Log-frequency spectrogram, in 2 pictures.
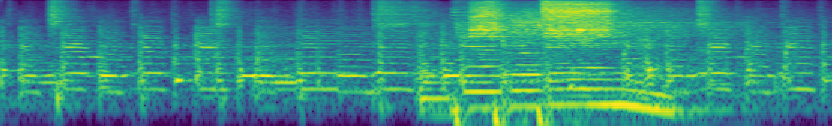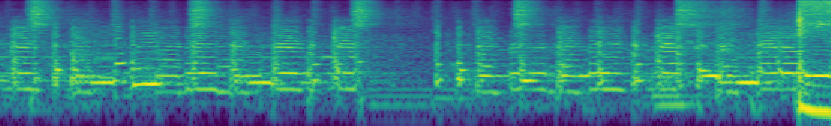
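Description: Live band playing an instrumental passage of a worship song: electric guitars and a drum kit keeping a steady beat, with a low bass note sliding down in pitch a couple of seconds in.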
